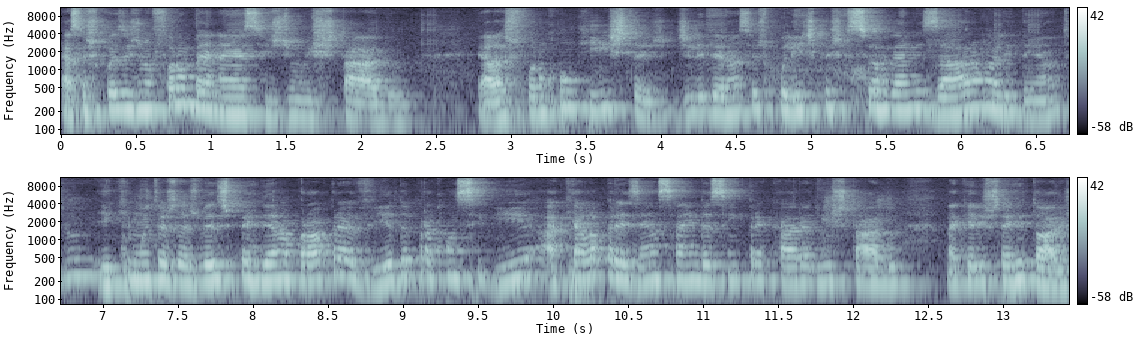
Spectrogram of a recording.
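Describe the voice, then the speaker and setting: The speech moves at a fairly quick pace. Noticeable background noise runs under it. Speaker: academic researcher, debate panelist. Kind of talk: panel talk. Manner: fast.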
